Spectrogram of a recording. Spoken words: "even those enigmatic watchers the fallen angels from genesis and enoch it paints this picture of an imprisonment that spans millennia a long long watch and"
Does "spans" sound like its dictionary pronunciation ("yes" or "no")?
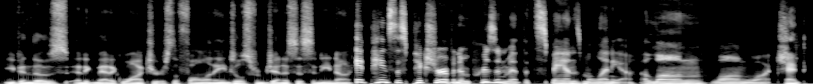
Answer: yes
